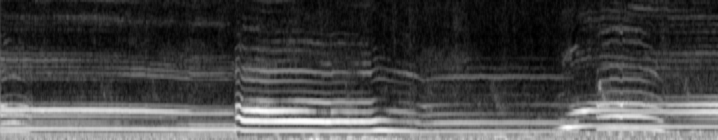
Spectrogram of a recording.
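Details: Stray cats fighting in a Russian city, long drawn-out yowls with rich harmonics, held at steady pitch then stepping upward, sliding and wavering over seven seconds, with low street rumble beneath.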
